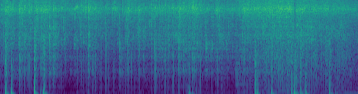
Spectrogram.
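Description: Mustard seeds, dried chilies and curry leaves crackle and sizzle in a spoonful of hot oil as a tempering for tomato chutney. Dense frying hiss runs steadily, with sharp pops scattered throughout.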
